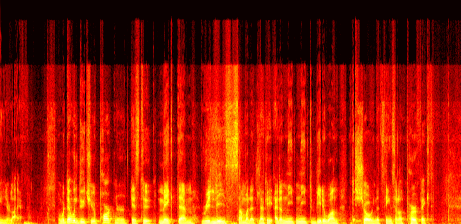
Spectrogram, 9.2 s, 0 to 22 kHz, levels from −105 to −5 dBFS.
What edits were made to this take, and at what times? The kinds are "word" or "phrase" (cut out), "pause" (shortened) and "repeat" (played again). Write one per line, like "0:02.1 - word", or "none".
0:01.1 - pause
0:02.6 - pause
0:03.1 - pause
0:05.9 - repeat
0:07.1 - word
